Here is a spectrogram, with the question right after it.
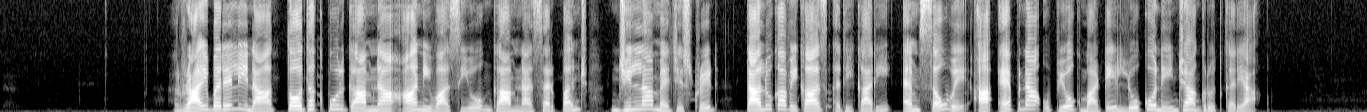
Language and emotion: Gujarati, neutral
